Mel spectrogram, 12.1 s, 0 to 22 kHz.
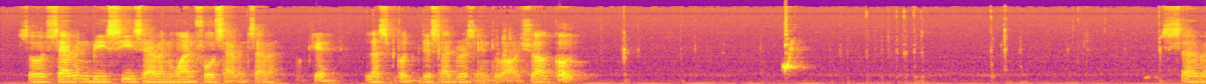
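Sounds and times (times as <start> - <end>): loud falling-pitch sound: 7.8 - 8.1.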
